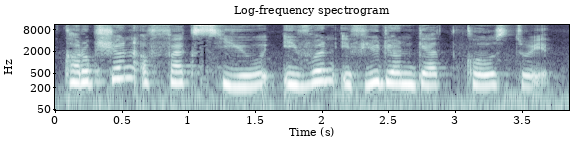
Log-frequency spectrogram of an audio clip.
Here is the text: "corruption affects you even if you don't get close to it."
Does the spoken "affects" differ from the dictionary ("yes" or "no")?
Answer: no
